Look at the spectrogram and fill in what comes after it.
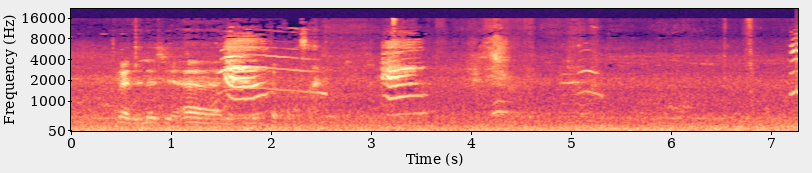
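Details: Fearful kitten hiding near a motorcycle meows for help, a string of uneven, wavering meows of varied length, with faint voices and constant low background noise.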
